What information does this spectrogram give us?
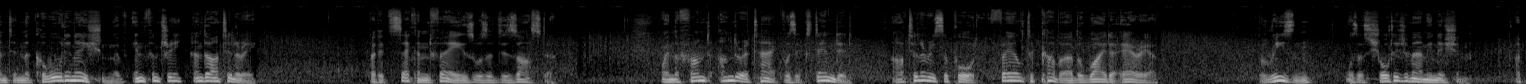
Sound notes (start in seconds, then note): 5.9 cannon blasts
